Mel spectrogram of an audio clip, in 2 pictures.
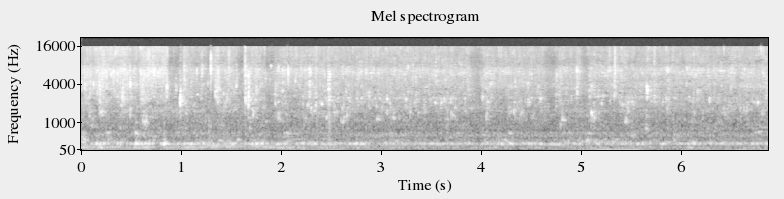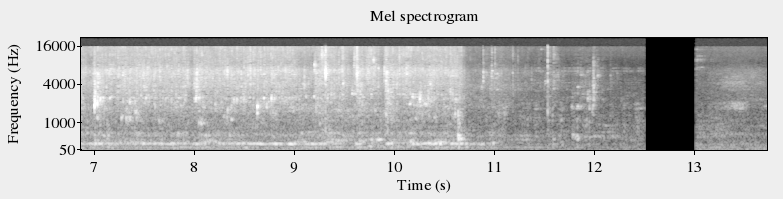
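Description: Tap water runs steadily from a faucet into a sink during face washing, a close continuous splashing stream that stops near the end, leaving brief quiet.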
